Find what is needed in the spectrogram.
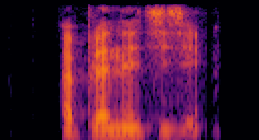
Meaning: to make something aplanatic
- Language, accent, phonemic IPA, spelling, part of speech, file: French, France, /a.pla.ne.ti.ze/, aplanétiser, verb, LL-Q150 (fra)-aplanétiser.wav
